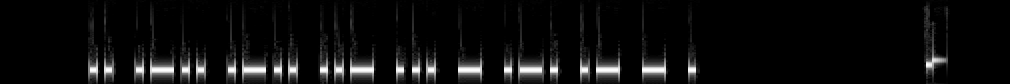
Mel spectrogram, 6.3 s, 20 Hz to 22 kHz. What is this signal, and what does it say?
Morse code, heard as a keyed tone, about 25 wpm, 700 Hz. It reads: ILLUSTRATE
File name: Ten Letter Words - 25wpm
